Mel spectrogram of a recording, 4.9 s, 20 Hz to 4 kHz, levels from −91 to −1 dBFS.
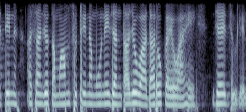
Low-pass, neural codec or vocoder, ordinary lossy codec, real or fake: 3.6 kHz; none; none; real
